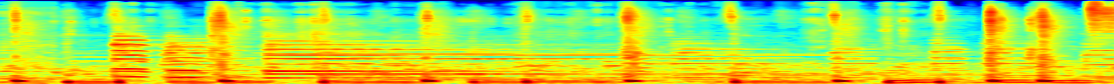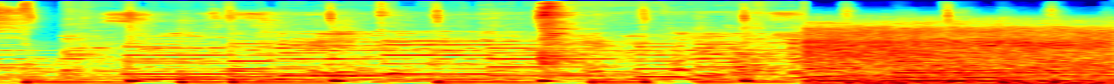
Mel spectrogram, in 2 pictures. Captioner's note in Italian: Applauso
